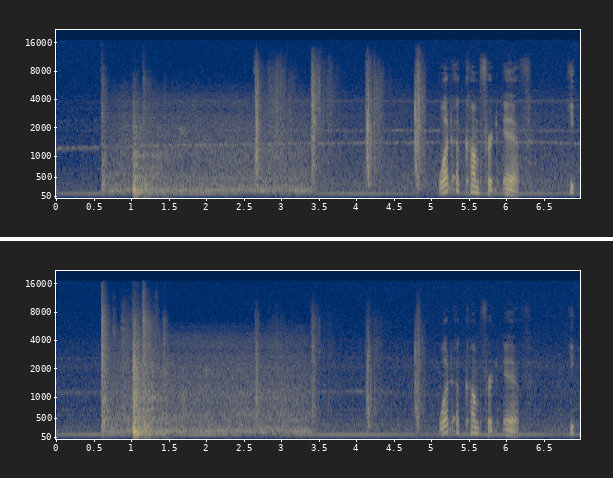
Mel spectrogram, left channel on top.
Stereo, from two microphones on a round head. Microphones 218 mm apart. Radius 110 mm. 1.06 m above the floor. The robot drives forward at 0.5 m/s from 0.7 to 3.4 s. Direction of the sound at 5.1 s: 35° left (ahead or behind).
